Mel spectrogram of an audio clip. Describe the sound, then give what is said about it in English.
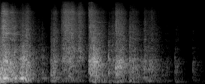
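A bookshelf full of books falls apart with a loud, clattering crash of wood and books tumbling down, several rapid bursts of impact noise over about two seconds before it trails off into a few faint knocks. “The whole fucking bookshelf just fell apart.”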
